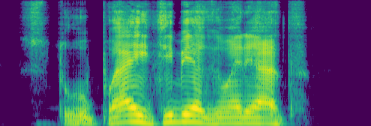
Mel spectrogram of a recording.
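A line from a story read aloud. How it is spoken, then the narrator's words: Growled. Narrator (Russian): И полкан зарычал опять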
